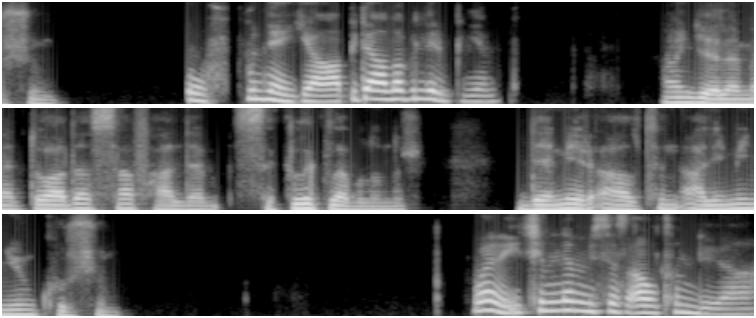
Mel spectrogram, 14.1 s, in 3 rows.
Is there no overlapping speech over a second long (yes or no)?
yes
